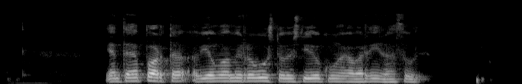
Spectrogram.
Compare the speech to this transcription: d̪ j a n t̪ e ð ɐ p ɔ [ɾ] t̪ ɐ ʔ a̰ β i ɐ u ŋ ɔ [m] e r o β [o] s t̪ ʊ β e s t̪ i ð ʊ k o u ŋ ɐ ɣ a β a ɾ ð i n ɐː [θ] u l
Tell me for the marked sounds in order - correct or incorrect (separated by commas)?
correct, correct, incorrect, correct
